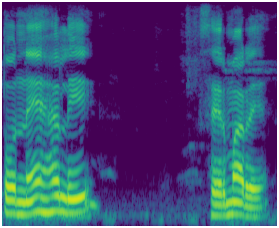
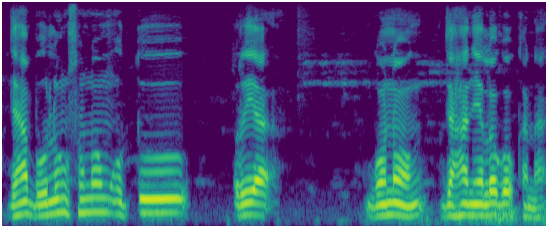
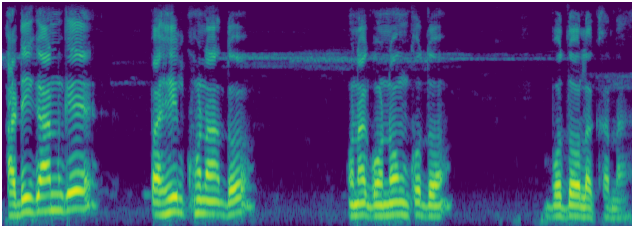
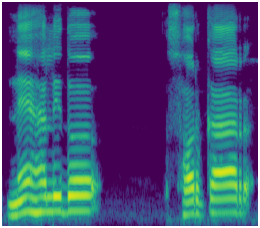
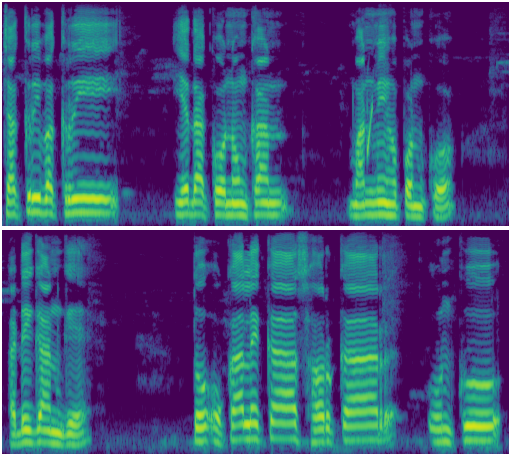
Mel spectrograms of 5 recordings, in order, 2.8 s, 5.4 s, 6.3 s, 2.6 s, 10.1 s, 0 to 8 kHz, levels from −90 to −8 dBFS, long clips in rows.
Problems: none marked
